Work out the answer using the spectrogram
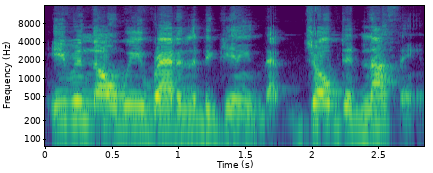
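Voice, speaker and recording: A man's voice: fairly high pitch, a little fast, bright, forceful tone, poor audio. A man hosting a live talk, reading scripture aloud and commenting on it with irreverent sarcasm and cursing. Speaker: host.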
